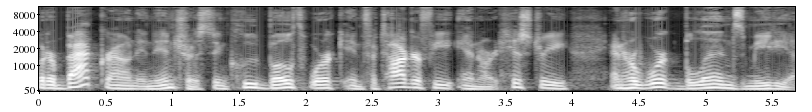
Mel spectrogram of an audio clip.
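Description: An ordinary speaking voice from a man at a medium pitch, with lively intonation at a fairly quick pace, in a very clean recording with a silent background and a dry, close sound with no echo. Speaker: podcast host and graduate school dean. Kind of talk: interview.

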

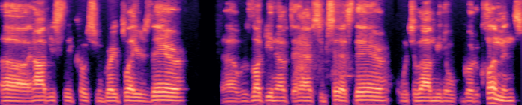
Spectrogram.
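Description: In a plain, everyday voice, a man with an American accent speaks at a moderate pace and fairly low pitch with fairly even intonation, the sound dry and close with no echo. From Texas, military kid raised on bases. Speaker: basketball coach. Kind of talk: casual chat.

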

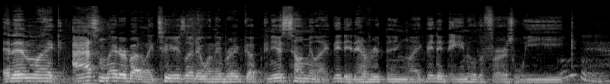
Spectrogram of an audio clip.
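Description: A man's medium-pitched voice with an American accent, very fast pace and ordinary pitch variation. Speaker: podcast co-host, college student. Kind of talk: casual comedic banter. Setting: library. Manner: profane, jokey.

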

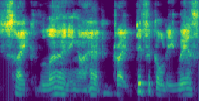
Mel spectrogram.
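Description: A man is speaking. He has an Australian accent. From New South Wales, Australia. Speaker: amateur radio astronomer. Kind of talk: interview.

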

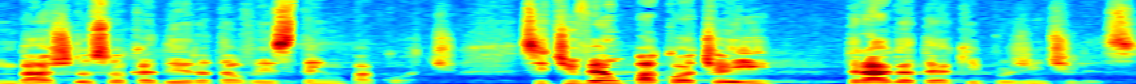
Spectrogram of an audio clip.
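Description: A man speaks in a high voice with a bright, sharp tone and ordinary pitch variation. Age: 20s. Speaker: evangelist preacher. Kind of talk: sermon.

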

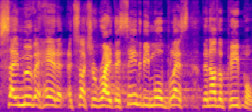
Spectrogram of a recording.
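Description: The speaker has an Australian accent and talks at a fairly quick pace. The pitch varies in an ordinary way. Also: man. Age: 60s. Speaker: senior pastor. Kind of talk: sermon.

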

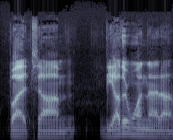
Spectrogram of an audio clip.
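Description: A man with a normal speaking voice, fairly low pitch and ordinary pitch variation. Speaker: podcast co-host. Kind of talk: casual chat.

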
